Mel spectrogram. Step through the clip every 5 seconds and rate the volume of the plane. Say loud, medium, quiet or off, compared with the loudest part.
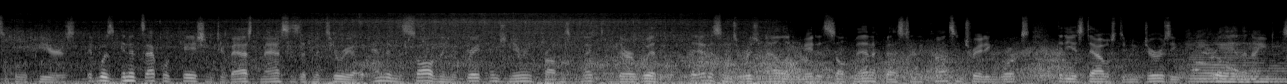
medium, loud, loud.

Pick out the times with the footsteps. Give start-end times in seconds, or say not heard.
not heard.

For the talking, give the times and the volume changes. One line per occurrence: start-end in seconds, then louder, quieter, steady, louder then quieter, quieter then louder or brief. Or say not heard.
0.0-12.8 steady.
